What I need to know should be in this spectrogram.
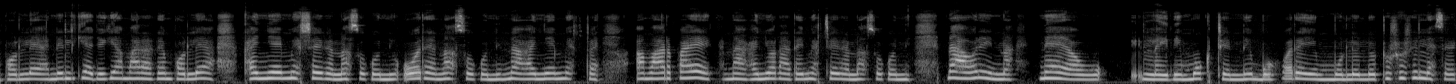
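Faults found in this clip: No faults found in the speech recording. Nothing to raise against any component in this review.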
